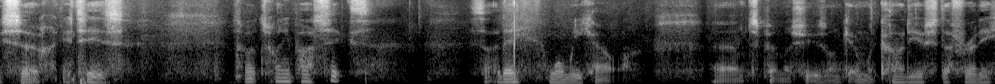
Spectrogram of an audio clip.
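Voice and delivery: quiet speech. Talking early in the morning while someone sleeps nearby: speaking quietly. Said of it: "I'm speaking a little bit quietly because Nancy's asleep".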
